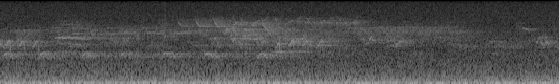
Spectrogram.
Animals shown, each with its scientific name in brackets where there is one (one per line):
Pine Warbler (Setophaga pinus)
Blue Jay (Cyanocitta cristata)
American Crow (Corvus brachyrhynchos)
Red-eyed Vireo (Vireo olivaceus)
Chestnut-sided Warbler (Setophaga pensylvanica)
Black-and-white Warbler (Mniotilta varia)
